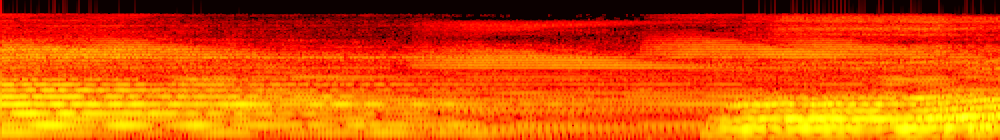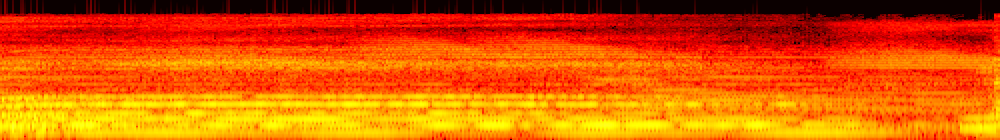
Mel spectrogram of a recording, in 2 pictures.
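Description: Hindu devotional chanting with music: long, held, sung notes. A new phrase begins about three and a half seconds in with a smooth rise in pitch, and another starts at the very end.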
